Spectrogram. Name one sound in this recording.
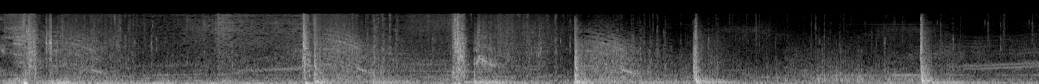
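Guns fire in loud single shots with a ringing echo.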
